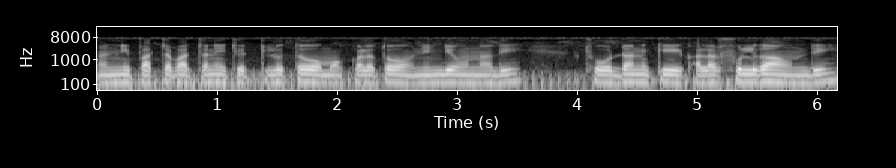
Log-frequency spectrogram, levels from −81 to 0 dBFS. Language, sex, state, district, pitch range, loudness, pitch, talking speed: Telugu, male, Andhra Pradesh, Visakhapatnam, 120-130 Hz, -19 LUFS, 125 Hz, 115 wpm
